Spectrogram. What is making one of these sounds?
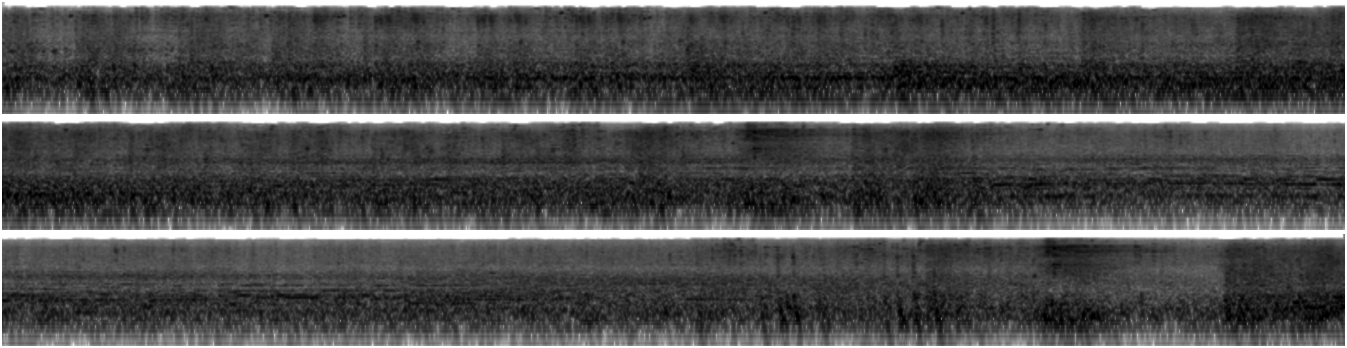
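A horse's hooves clop steadily over hard ground.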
